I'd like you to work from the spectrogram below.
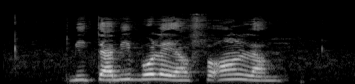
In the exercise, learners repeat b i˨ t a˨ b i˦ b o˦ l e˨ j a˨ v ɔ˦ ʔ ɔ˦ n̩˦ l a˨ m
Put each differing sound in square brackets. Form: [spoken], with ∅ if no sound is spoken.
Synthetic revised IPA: b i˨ t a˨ b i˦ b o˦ l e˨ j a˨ [f] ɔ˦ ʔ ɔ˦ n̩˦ l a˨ m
